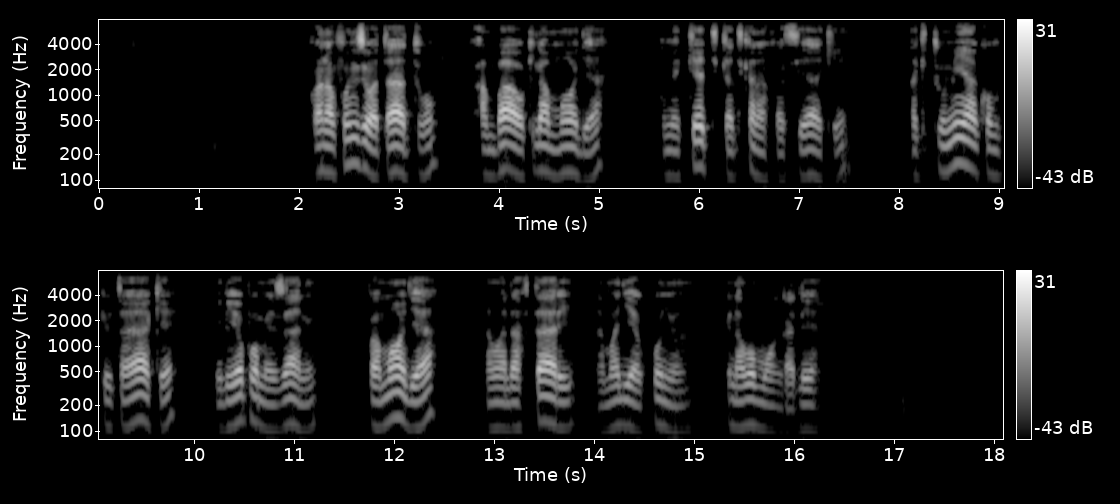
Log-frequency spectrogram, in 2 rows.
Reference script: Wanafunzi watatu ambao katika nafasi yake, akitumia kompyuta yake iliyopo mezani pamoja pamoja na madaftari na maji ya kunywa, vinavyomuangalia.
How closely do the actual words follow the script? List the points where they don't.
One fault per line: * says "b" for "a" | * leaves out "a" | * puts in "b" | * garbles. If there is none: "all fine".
* puts in "kila mmoja ameketi"
* leaves out "pamoja"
